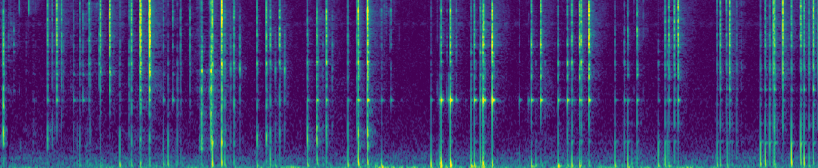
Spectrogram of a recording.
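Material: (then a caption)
Plastic. Long nails tap and scratch a small hollow pink plastic kettle-shaped jug with a handle, held close to the microphone. The result is a rapid, irregular run of dry, bright clicks and scratchy ticks that stop dead with no ring. A faint hollow plastic tone sits beneath them.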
